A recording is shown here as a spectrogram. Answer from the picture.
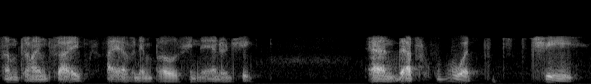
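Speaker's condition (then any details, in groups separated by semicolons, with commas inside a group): Laryngectomy; learned to talk differently, different tone of voice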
